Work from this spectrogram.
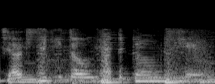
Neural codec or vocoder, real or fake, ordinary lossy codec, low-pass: codec, 44.1 kHz, 1.7 kbps, Pupu-Codec; fake; AAC, 48 kbps; 5.4 kHz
